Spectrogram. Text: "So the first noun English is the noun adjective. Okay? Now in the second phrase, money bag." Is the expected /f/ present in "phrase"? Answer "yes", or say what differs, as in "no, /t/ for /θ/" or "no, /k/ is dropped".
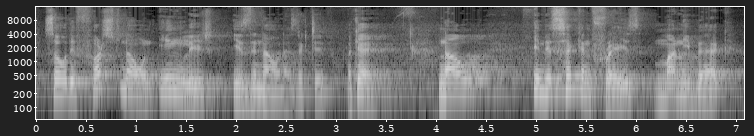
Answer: yes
